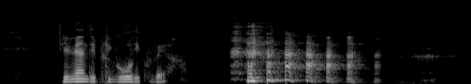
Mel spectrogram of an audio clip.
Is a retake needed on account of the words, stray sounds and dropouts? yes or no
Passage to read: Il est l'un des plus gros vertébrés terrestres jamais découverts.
yes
